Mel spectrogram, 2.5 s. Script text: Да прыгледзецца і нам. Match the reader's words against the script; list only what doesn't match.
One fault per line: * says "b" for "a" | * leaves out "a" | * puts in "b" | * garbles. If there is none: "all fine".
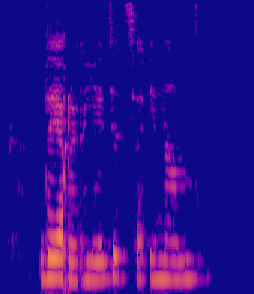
all fine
